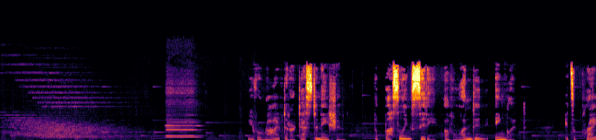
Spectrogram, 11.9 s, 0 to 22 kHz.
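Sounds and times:
train coming out of a tunnel rumbling: 0:00.0 - 0:11.9
train whistle: 0:03.3 - 0:04.2
speech: 0:05.0 - 0:10.4, 0:11.3 - 0:11.9.

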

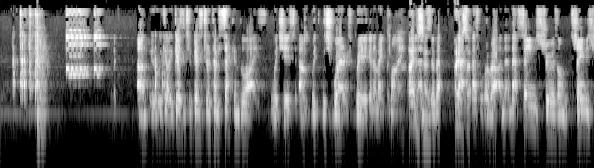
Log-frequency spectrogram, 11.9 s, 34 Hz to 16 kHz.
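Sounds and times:
faint steady hum: 0:00.0 - 0:11.8
telephone ringing with melodic electronic ringtone: 0:01.3 - 0:02.4
speech: 0:02.8 - 0:11.8.

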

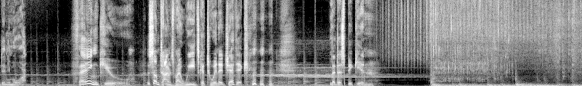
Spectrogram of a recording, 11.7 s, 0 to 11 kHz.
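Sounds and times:
speech: 0:00.0 - 0:00.7, 0:01.4 - 0:06.0, 0:06.6 - 0:07.6
water sloshing and trickling as evergreen leaves are dropped into a bowl: 0:08.6 - 0:11.6.

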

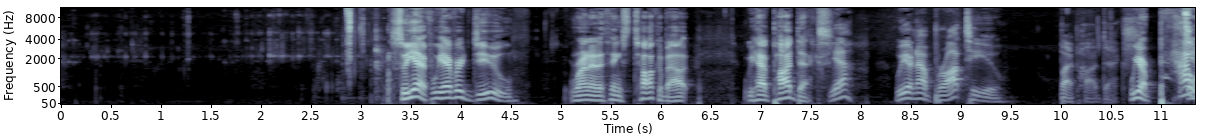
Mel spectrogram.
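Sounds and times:
faint liquid sloshing in glasses: 0:00.0 - 0:03.3
glasses clinking in a toast: 0:00.0 - 0:03.5
speech: 0:03.3 - 0:11.3.

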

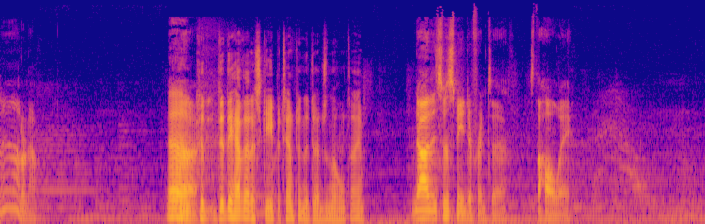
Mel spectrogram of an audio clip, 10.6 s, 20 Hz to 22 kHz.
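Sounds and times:
speech: 0:00.4 - 0:00.7, 0:02.5 - 0:05.6, 0:06.2 - 0:08.6
cat meowing: 0:08.9 - 0:09.8.

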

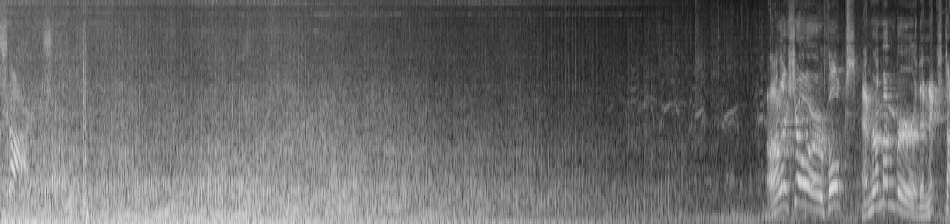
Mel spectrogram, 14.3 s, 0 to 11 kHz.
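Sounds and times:
helicopter rotor thumping while taking off: 0:00.0 - 0:10.3
helicopter engine whine: 0:00.0 - 0:14.2
speech: 0:11.9 - 0:14.2.

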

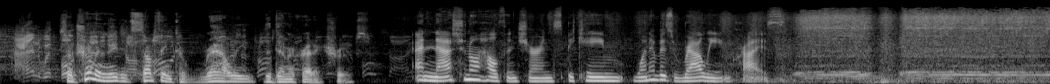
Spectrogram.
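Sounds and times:
laughter: 0:00.0 - 0:03.6
speech: 0:00.3 - 0:08.2
steam train whistle of a campaign train pulling out of Washington: 0:07.8 - 0:10.5.

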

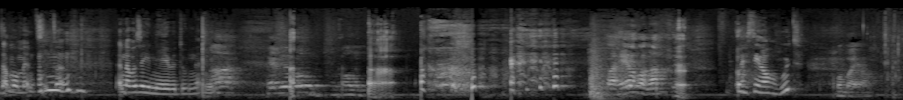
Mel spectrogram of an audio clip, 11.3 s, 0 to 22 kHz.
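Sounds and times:
speech: 0:00.0 - 0:05.7, 0:07.6 - 0:11.0
loud croaking burps: 0:04.6 - 0:05.3, 0:08.3 - 0:08.8
laughter: 0:05.2 - 0:07.3.

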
